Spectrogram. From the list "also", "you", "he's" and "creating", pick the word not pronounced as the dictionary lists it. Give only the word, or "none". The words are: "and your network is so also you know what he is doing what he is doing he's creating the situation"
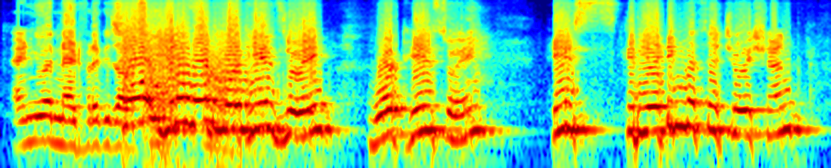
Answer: also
